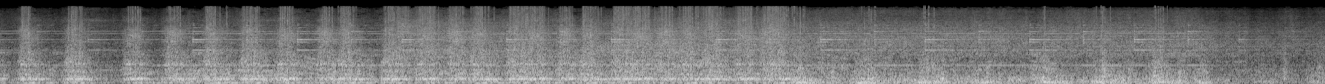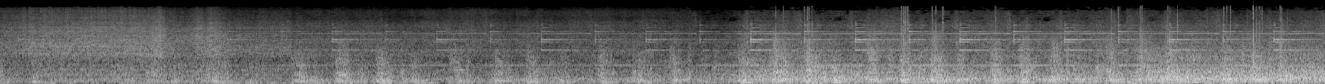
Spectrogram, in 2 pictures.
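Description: A steam locomotive chuffs in a steady rhythm.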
